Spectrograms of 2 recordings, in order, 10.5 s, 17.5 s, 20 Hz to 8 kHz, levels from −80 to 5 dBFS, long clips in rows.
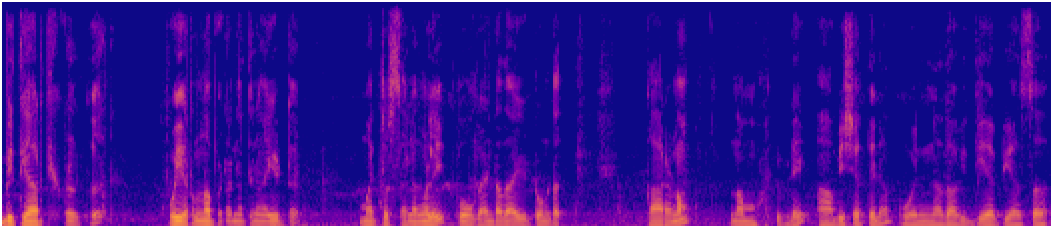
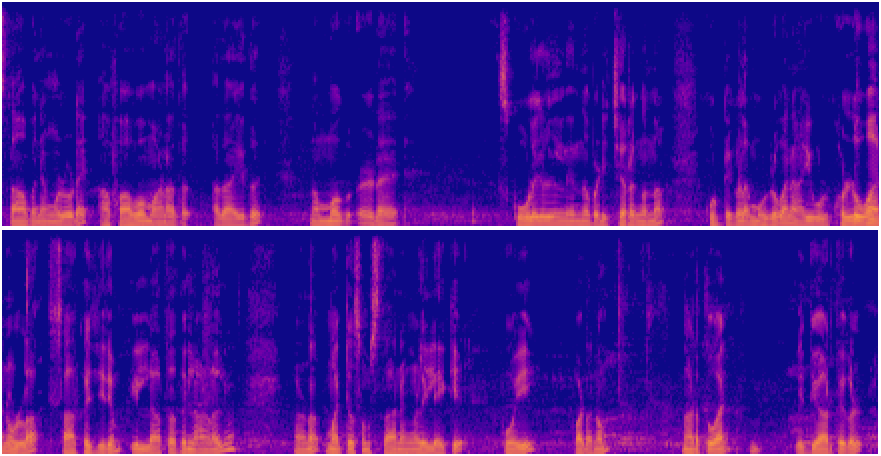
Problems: low volume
